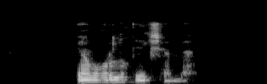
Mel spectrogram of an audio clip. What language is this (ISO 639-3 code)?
uig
